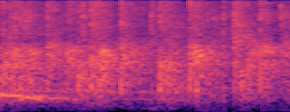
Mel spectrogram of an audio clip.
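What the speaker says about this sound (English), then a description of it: "You can applaud him." A small, intimate studio audience applauds Jerry Lewis, a steady wash of clapping that fills the whole moment, with a brief voice heard faintly at the start.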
